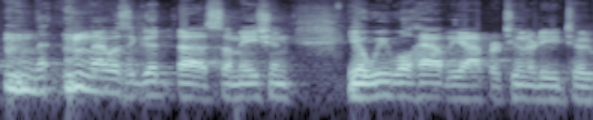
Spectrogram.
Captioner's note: clears throat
